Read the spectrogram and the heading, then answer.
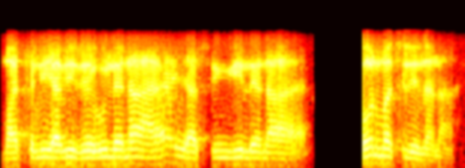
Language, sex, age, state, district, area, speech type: Urdu, male, 60+, Bihar, Supaul, rural, conversation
